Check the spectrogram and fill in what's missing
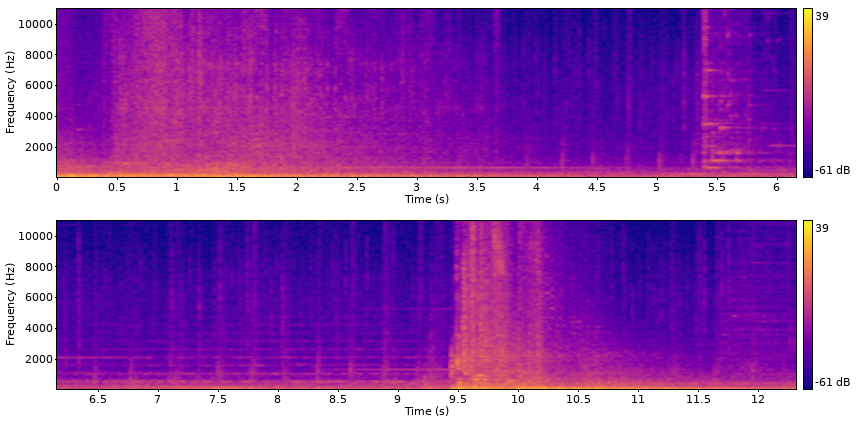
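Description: An Incendio fire spell cast in the video game Hogwarts Legacy: a loud whooshing burst of flame that roars and fades, then a second sharp blast a few seconds later, with no talking.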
